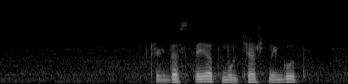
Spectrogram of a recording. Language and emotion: Russian, neutral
